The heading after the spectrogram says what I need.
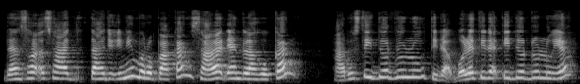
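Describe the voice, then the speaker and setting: A woman giving an earnest, informal religious talk, softly reciting prayer phrases along the way. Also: high voice, fast talker. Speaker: religious speaker.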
